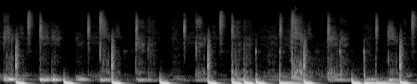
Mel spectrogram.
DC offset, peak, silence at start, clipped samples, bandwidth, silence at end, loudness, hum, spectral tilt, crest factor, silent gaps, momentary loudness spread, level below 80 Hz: under 0.1%; -6 dBFS; 0.05 s; under 0.1%; 12 kHz; 0 s; -21 LUFS; none; -6 dB/octave; 10 dB; none; 5 LU; -18 dBFS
